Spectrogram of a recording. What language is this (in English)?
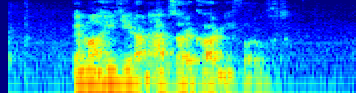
Persian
